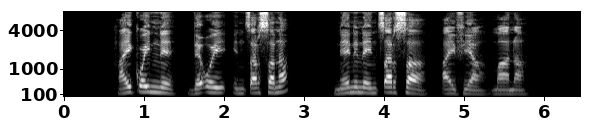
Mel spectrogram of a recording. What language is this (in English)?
Gofa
